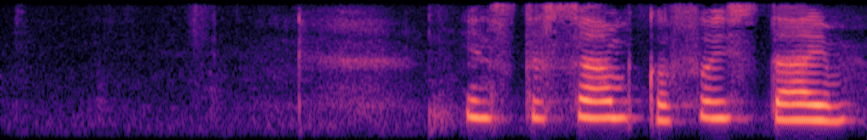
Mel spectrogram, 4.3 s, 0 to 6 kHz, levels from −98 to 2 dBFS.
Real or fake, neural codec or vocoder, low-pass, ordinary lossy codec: fake; codec, 16 kHz in and 24 kHz out, 2.2 kbps, FireRedTTS-2 codec; 5.4 kHz; none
